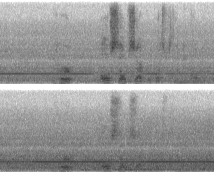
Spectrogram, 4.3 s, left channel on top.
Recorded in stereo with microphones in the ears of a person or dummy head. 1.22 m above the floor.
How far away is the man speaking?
About 2 m.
